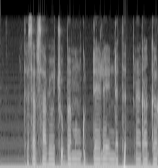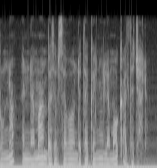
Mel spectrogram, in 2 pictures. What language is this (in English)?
Amharic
